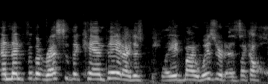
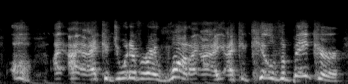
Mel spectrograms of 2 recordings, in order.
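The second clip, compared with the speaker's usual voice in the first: high, fast, giddy power-trip voice; the reckless newbie who thinks nothing can stop her; giddy new player; 4 semitones higher than usual. Retold or imitated. Excited newbie wizard bragging to the table, high and giddy. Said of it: "you're like".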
